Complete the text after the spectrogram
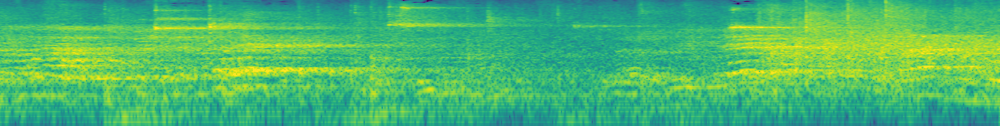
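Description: Players and spectators shout and call out, echoing in a large hall.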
